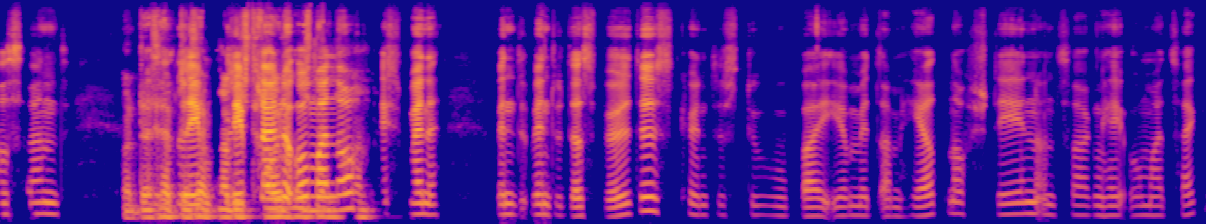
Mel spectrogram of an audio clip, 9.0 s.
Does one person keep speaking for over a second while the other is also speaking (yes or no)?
yes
